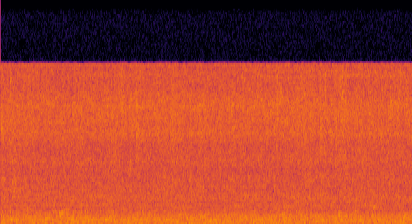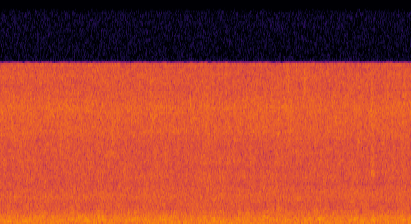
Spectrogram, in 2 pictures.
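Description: Steady, unbroken bubbling and rushing of aquarium aeration: an airlift filter and air pumps running, with a low hum underneath.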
